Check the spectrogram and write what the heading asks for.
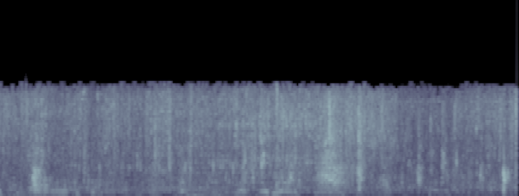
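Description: Water from a garden hose spraying in a steady hiss onto bears and the floor of their cage, with voices talking in the background.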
